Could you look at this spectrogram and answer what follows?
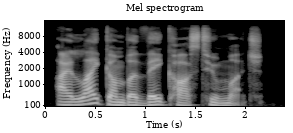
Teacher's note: Erase the aspiration on the T of but, slide right into they.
